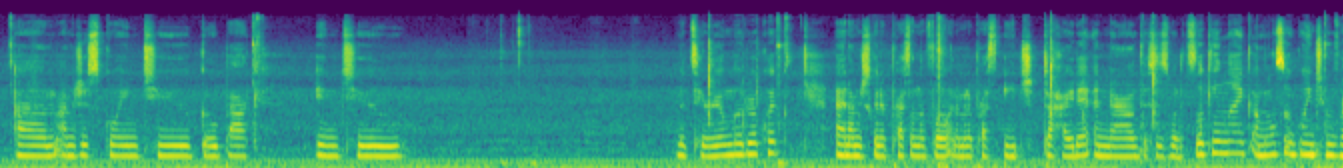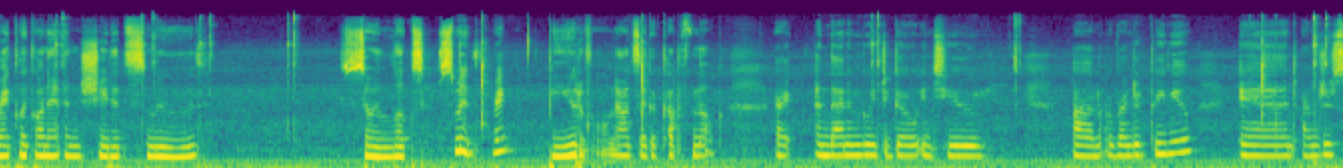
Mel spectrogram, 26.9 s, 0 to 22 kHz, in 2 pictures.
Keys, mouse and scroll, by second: 0.0-2.6 drag, 4.1 click, 6.1 ctrl+s, 7.5 middle click, 7.7-8.2 scroll up 1, 8.2 click, 12.7 middle click, 13.0-13.4 scroll up 3, 13.4-15.0 right drag, 15.0-19.1 drag, 19.1 middle click, 19.6-20.7 scroll down 10, 20.7-22.0 scroll up 3, 23.2 click.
